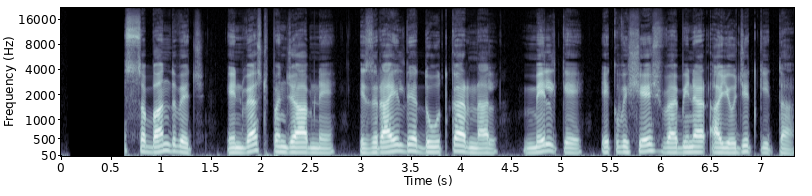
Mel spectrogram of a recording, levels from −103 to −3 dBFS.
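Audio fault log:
0.54 to 0.64 s, clipped start after a pause: after about half a second of silence, the speech bursts in abruptly at "ਸੰਬੰਧ ਵਿੱਚ ਇਨਵੈਸਟ ਪੰਜਾਬ" with its first 0.1 s swallowed, as the output path wakes from idle too slowly. Unlike muted pauses, which are heard only as quiet gaps, actual speech onset is lost.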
